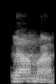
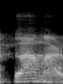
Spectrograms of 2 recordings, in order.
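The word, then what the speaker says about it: plumber: প্লাম্বার না, প্লামার, প্লামার। মানে B minus হয়ে থাকবে। হ্যাঁ হ্যাঁ, মানে বি উচ্চারণ হবে না।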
